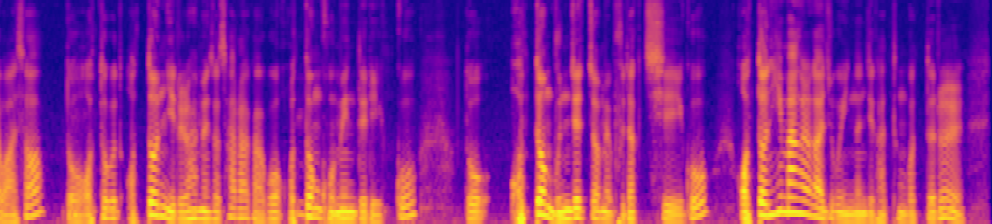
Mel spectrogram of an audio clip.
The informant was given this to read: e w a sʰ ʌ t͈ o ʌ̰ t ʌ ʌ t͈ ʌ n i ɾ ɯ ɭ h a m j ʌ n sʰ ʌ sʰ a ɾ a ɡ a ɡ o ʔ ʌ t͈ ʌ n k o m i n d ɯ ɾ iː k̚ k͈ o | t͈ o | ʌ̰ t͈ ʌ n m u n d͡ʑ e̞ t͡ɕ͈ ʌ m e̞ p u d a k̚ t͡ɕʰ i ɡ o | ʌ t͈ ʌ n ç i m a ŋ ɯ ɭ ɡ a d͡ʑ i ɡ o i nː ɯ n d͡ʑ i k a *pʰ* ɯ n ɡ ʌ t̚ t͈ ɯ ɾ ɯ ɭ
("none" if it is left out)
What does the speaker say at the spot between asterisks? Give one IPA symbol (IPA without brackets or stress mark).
tʰ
